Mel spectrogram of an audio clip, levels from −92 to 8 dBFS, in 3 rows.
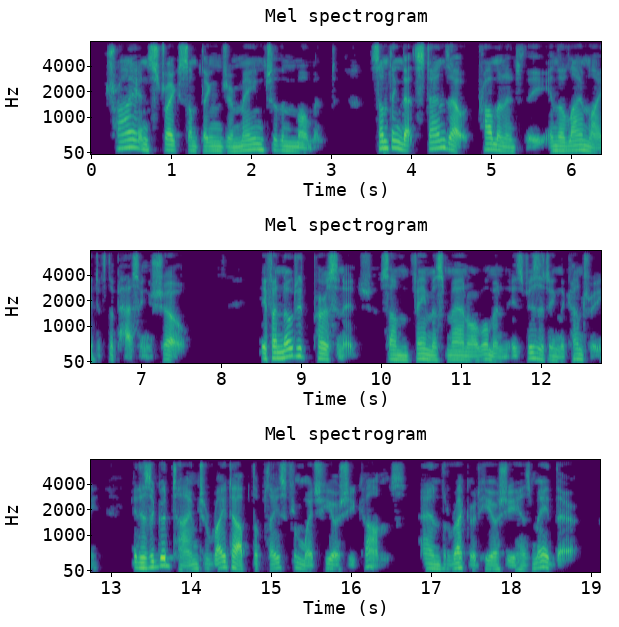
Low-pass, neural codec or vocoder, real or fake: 7.2 kHz; none; real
